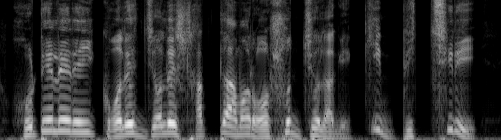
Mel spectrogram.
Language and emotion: Bengali, disgusted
